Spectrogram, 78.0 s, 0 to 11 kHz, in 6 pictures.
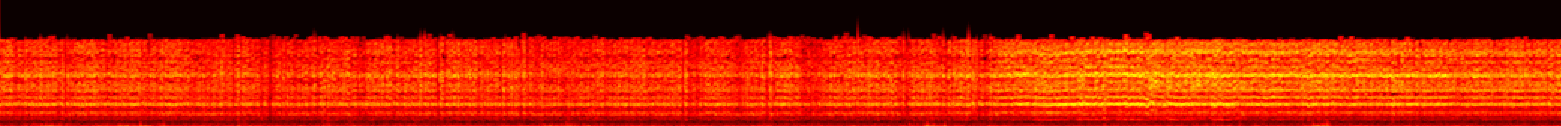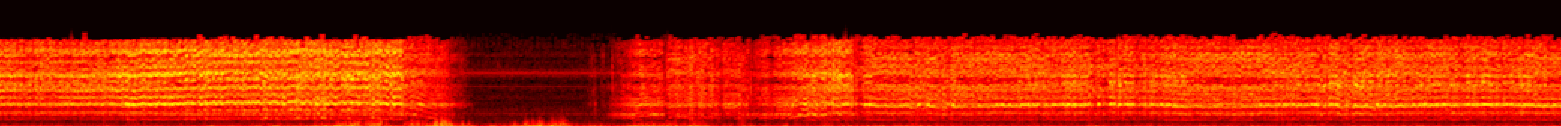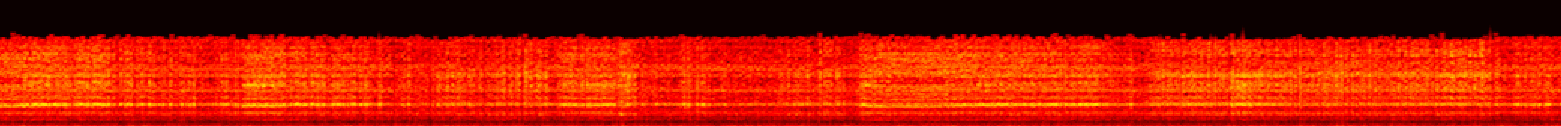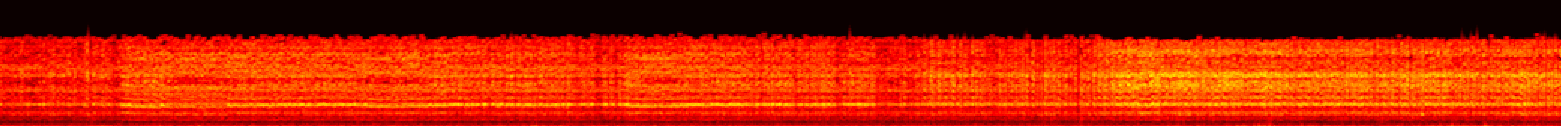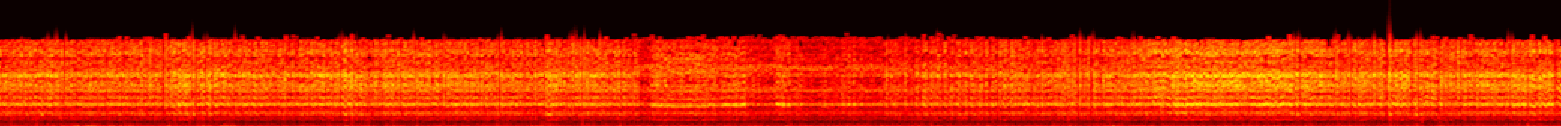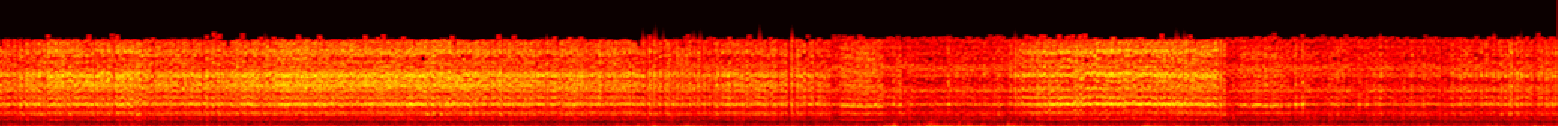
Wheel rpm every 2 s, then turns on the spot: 170, 170, 170, 170, 170, 170, 170, 160, 40, 90, 160, 160, 160, 170, 170, 170, 170, 160, 170, 170, 160, 160, 170, 170, 170, 170, 170, 170, 170, 170, 170, 170, 170, 170, 170, 170, 170, 170, 170.
none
